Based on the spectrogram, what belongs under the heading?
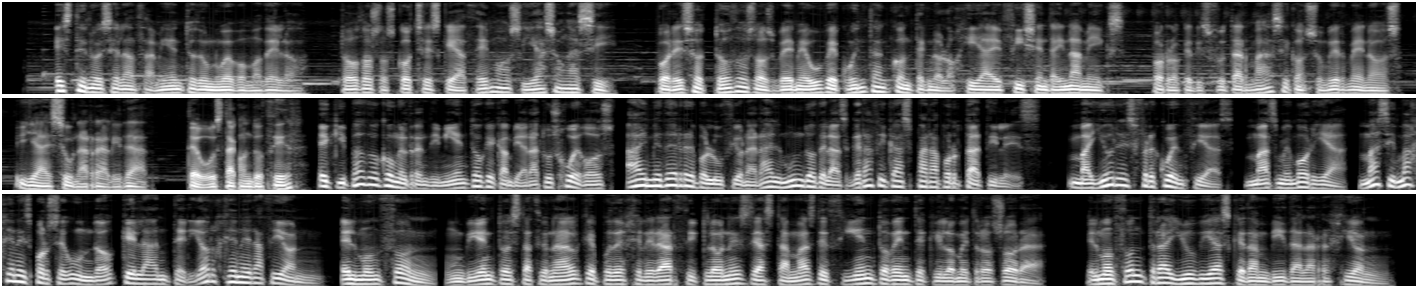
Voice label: corporate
